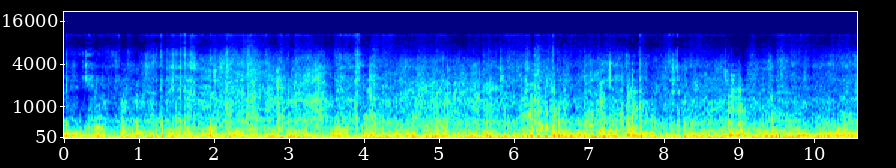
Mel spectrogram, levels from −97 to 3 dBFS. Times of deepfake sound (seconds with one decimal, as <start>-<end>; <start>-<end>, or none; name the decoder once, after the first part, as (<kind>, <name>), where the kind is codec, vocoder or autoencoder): 0.0-10.6 (codec, SNAC)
